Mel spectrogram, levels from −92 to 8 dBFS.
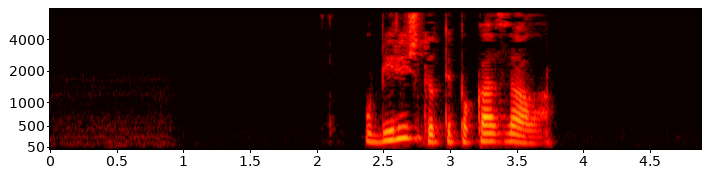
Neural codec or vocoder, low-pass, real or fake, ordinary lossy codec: vocoder, 22.05 kHz, 80 mel bands, HiFi-GAN; 7.2 kHz; fake; MP3, 32 kbps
